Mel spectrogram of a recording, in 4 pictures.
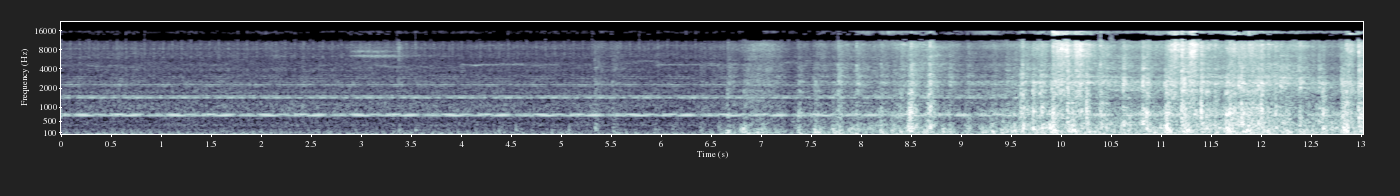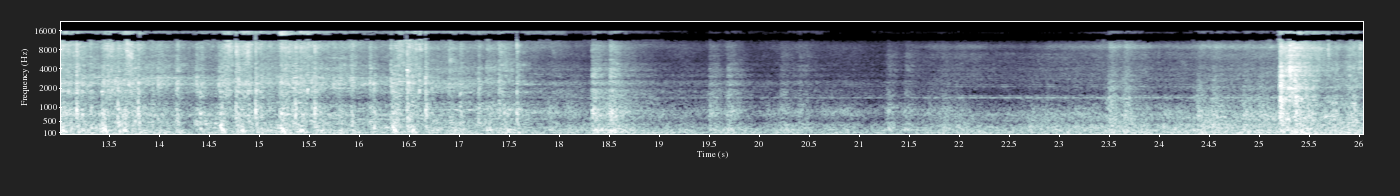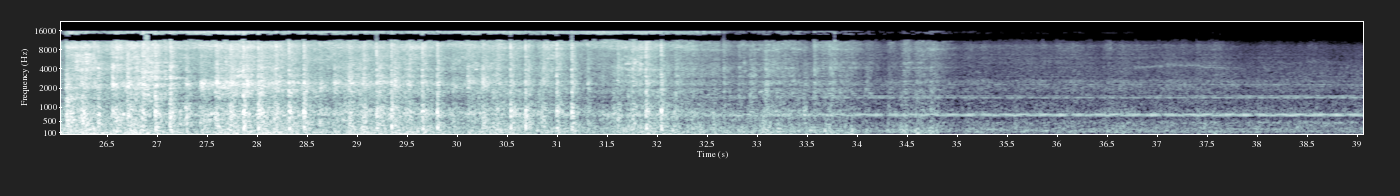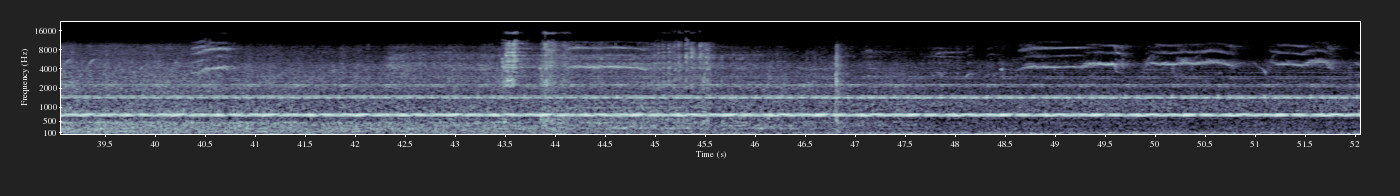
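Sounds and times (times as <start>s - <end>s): train wheels clattering over rail joints: 6.7s - 20.6s, 23.5s - 34.9s.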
